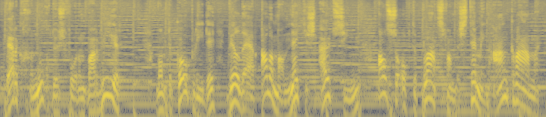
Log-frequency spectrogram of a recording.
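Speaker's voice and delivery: ordinary delivery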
